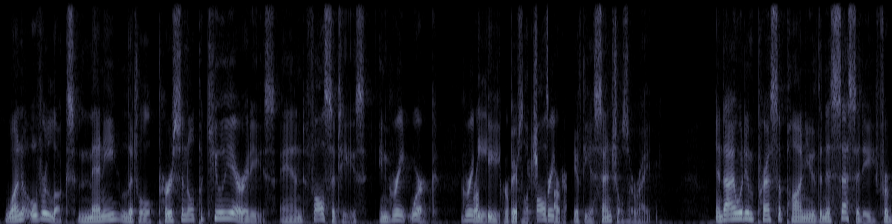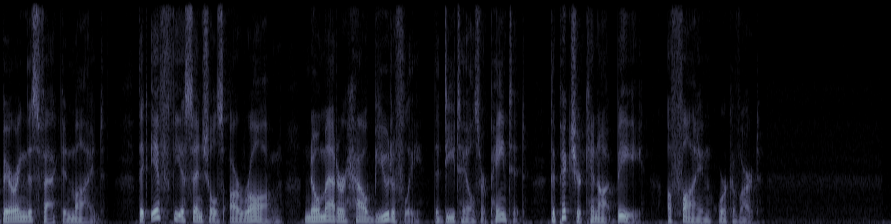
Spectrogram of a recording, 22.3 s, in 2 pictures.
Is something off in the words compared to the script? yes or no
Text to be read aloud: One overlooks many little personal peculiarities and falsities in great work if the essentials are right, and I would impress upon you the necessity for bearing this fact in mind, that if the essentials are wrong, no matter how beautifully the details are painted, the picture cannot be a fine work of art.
yes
